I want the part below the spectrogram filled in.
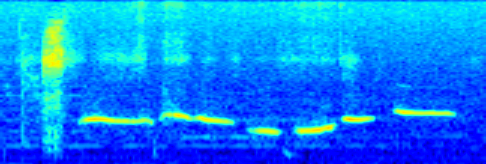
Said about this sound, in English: Whistling's as good as you're going to get.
